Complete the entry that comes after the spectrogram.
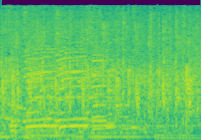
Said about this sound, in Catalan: Aquest és un aplaudiment a tots els llibreters, a totes les llibreteres, a tots els editors, a totes les editores, als autors i també als lectors.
